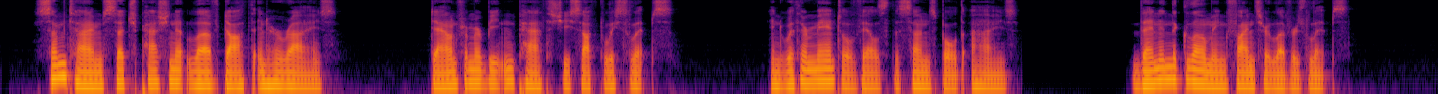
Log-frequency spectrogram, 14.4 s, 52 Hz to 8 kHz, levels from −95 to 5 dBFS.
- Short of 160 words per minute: Yes, average, 140 wpm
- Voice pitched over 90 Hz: No, very low, 85 Hz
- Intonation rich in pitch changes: No, average, 3.7 semitones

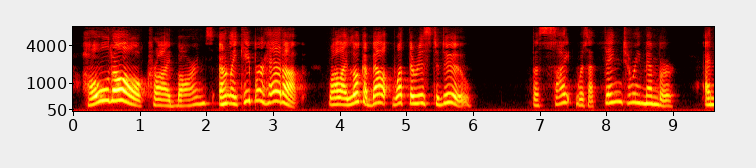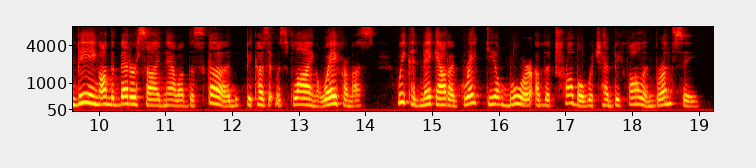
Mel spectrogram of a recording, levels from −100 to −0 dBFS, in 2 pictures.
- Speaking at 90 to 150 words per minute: No, average, 180 wpm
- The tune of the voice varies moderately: No, wide, 5.7 semitones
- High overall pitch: Yes, high, 240 Hz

